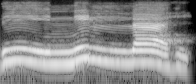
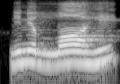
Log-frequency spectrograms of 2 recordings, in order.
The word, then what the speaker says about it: دين الله: So we'll say fi dinillahi. Fi dinillahi. Nillahi. Not ninillahi, but dinillahi. In a light manner.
